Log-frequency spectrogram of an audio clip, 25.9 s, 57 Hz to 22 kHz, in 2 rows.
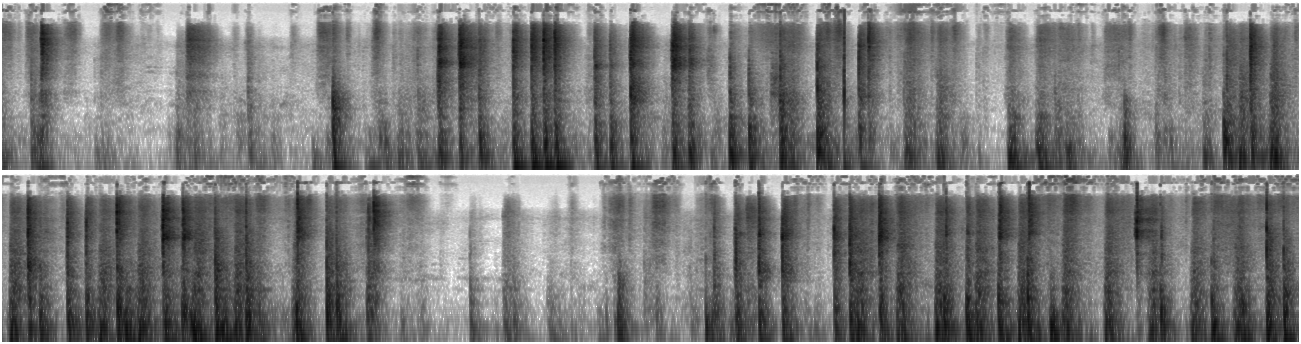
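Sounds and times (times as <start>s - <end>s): flooring planks tapped into place: 20.0s - 25.9s.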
